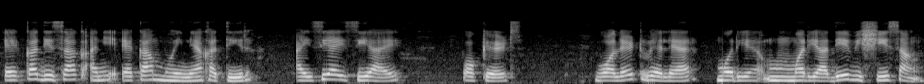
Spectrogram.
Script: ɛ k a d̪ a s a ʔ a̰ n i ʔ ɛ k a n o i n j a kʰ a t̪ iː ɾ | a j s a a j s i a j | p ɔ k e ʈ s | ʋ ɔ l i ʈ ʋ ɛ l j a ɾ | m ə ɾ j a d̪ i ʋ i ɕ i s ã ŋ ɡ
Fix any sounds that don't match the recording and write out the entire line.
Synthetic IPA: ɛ k a d̪ i s a k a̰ n i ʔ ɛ k a m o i n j a kʰ a t̪ iː ɾ | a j s i a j s i a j | p ɔ k e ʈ s | ʋ ɔ l e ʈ ʋ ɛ l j a ɾ | m ə ɾ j a d̪ e ʋ i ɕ i s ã ŋ ɡ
